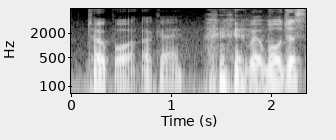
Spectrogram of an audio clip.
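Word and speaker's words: Taupō: Give me the proper pronunciation. Taupo. Taupo.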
